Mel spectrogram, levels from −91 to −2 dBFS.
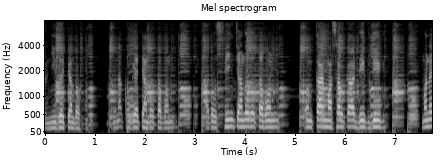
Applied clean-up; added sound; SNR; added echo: neural mask model RNNoise.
